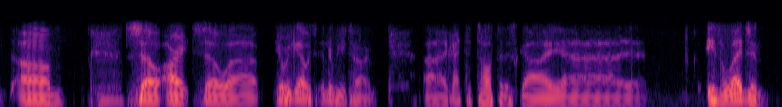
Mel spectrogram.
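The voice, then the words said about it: Sick-sounding voice. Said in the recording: “As you can tell, I am sick and my voice is just, I'm sick.”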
